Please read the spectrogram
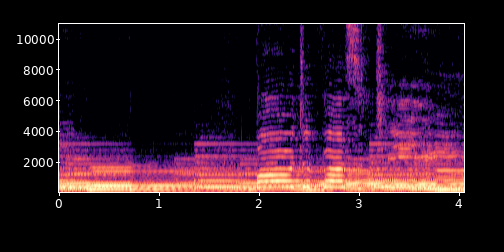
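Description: A song's demo track: a melody sung in long held notes over keyboard accompaniment, the chords changing every second or two.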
